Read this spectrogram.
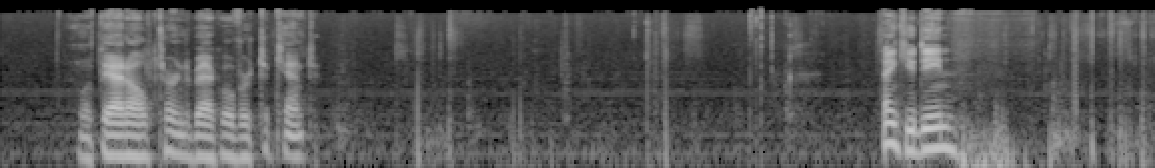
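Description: A man speaks calmly into a microphone, in short bursts.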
